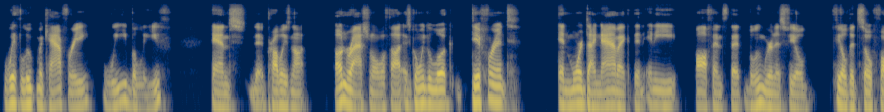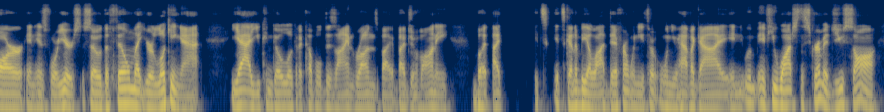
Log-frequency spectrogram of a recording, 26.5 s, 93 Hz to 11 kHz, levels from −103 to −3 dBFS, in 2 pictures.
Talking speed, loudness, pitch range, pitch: 185 wpm, -26 LUFS, 105-120 Hz, 110 Hz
